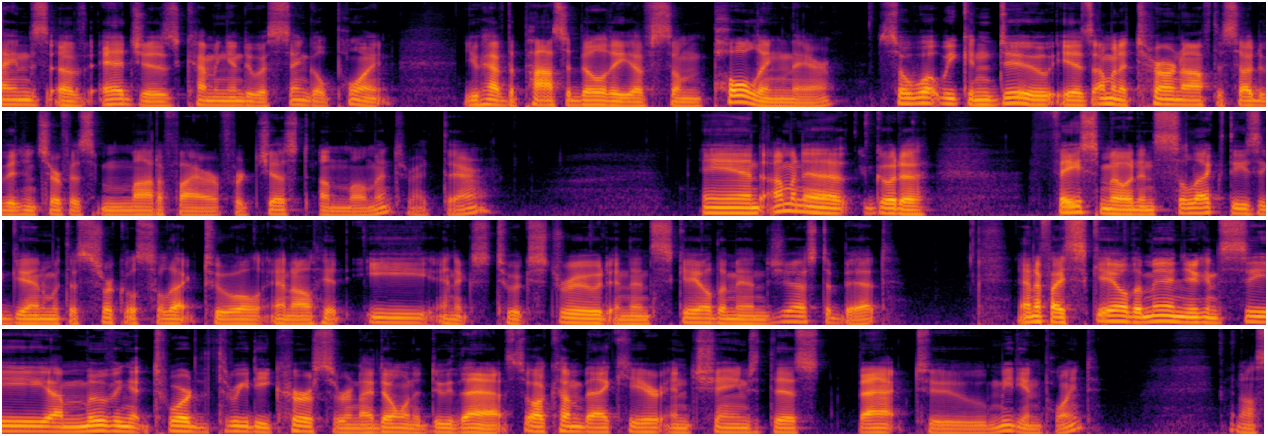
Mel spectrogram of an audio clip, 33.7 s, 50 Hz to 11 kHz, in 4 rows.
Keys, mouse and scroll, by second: 5.8 Tab, 6.7 Tab, 10.8 click, 11.7 middle click, 14.3 ctrl+Tab, 15.9 c, 17.7 right click, 19.3 e, 19.9 click, 20.9 s, 22.8 s, 24.3 right click, 25.7 click, 29.7 click, 32.0 click, 33.5 s.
